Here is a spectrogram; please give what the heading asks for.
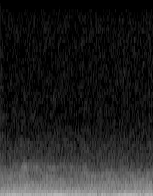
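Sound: car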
